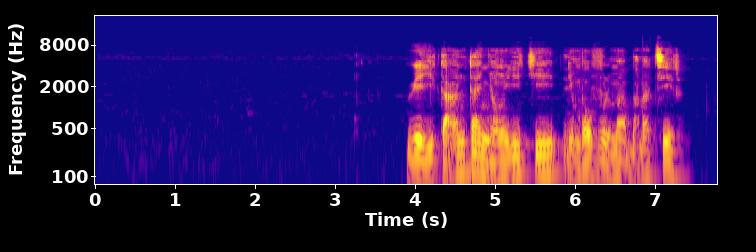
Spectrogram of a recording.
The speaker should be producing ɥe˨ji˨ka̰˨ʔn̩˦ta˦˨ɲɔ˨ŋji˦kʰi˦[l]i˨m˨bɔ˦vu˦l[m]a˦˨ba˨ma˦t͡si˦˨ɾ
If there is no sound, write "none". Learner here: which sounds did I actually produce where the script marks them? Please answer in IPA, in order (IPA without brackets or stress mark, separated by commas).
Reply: l, m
